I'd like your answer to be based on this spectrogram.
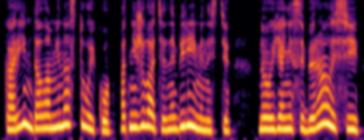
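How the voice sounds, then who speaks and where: Anxious young noblewoman, read by a woman, breathless exclamations, warm mellow tone, dry close audiobook sound. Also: high-pitched, normal speed, no room sound, pitched above the performer's own voice, natural voice. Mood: alarmed. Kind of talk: audiobook character reading.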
